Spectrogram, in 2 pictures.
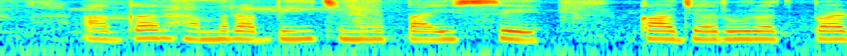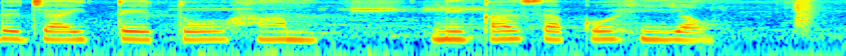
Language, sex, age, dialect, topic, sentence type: Magahi, female, 18-24, Southern, banking, question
